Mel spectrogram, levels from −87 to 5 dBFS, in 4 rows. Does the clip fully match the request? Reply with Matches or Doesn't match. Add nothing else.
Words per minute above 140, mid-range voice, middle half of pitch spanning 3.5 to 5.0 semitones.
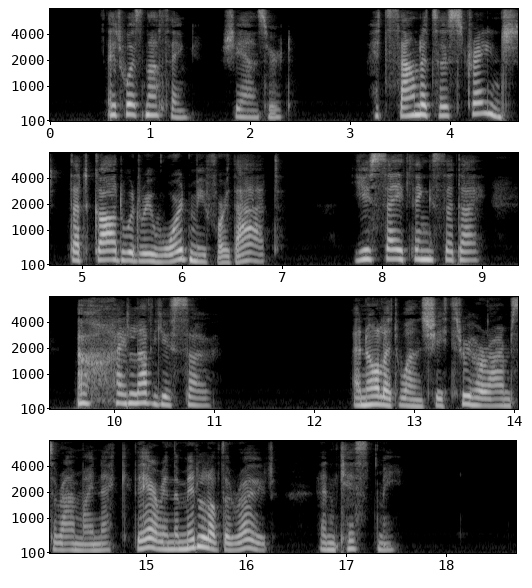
Doesn't match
